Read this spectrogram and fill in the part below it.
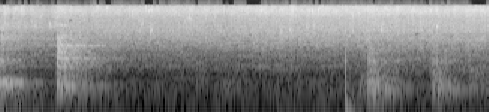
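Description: Marinated chicken frying in coconut oil over medium-high heat on a gas stove, a loud continuous close sizzle broken by a couple of sharp utensil knocks, with no talking.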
